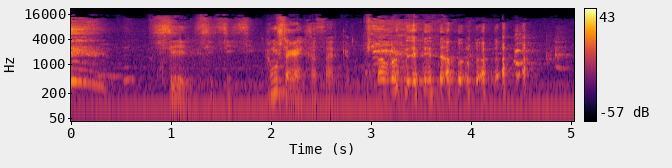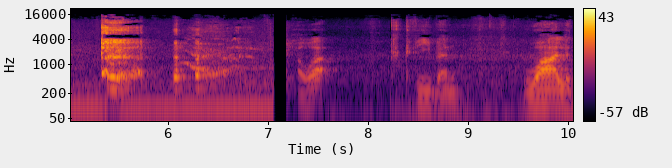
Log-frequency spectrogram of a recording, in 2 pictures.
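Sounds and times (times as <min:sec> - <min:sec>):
person talking and laughing: 0:00.0 - 0:01.3, 0:02.8 - 0:07.1.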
